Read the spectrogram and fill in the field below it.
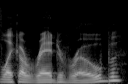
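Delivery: ordinary talk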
